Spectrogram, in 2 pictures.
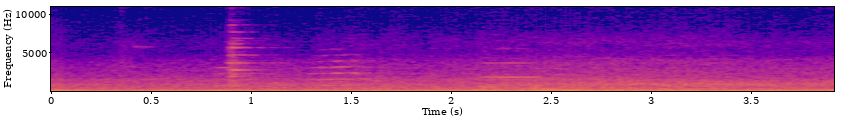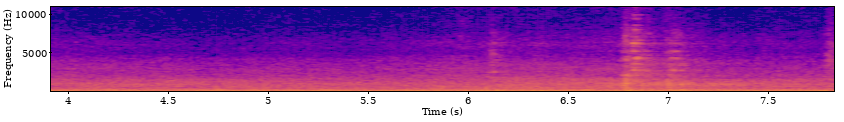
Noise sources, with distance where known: background noise

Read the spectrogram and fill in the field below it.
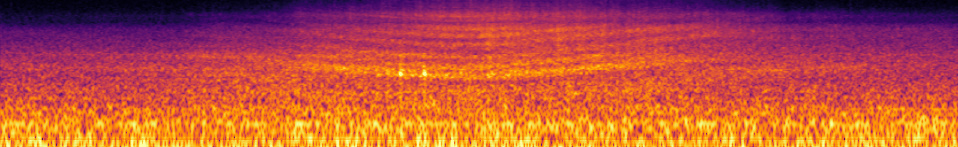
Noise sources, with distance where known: engine of unclear size

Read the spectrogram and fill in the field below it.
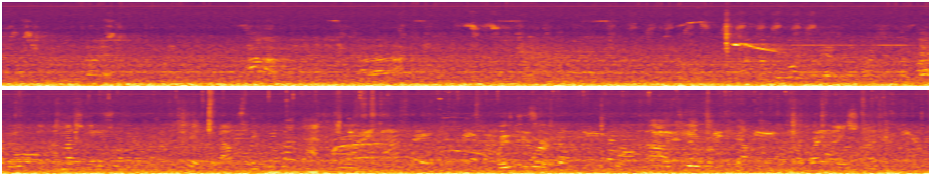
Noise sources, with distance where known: person or small group talking

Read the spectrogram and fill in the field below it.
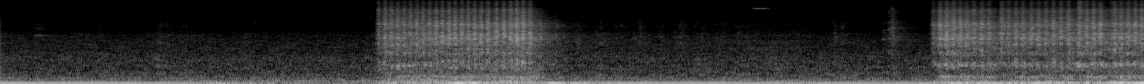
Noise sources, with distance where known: jackhammer, near

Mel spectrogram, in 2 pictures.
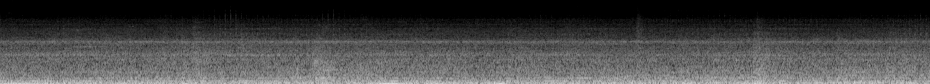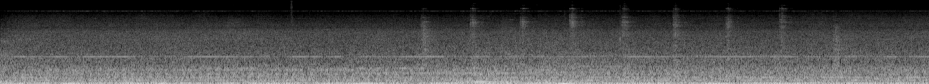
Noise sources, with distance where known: unidentified impact machinery

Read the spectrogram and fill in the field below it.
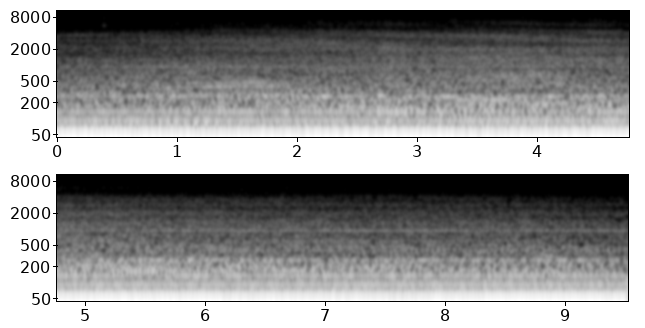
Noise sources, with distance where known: engine of unclear size

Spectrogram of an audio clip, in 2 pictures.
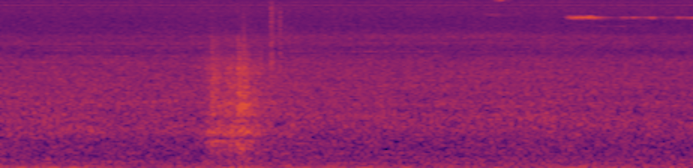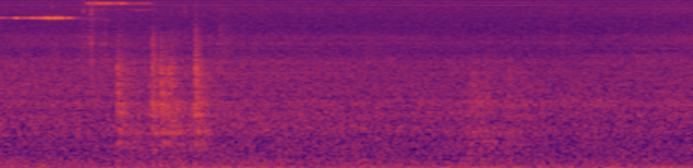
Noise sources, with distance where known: background noise

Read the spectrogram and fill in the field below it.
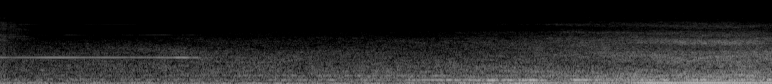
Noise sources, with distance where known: large-sounding engine, near; unidentified alert signal

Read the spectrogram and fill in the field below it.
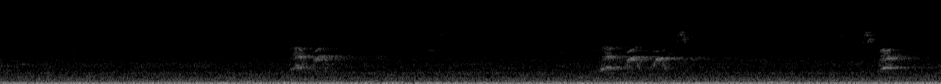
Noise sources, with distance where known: dog barking or whining

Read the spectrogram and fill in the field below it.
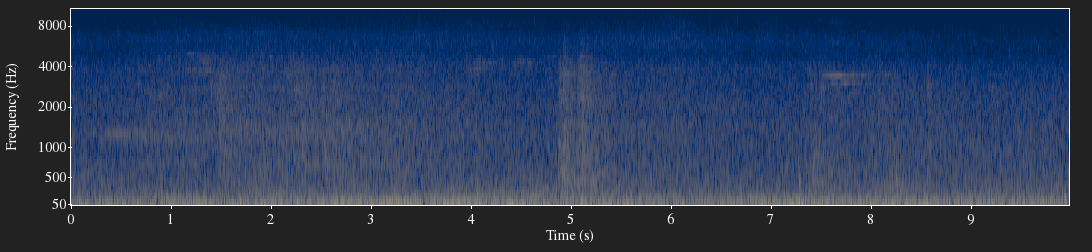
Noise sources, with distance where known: engine of unclear size, far; non-machinery impact; car horn, far

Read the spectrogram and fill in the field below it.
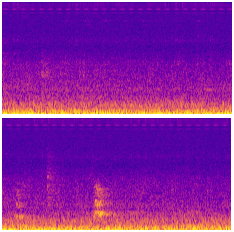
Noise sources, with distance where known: engine of unclear size; dog barking or whining, far

